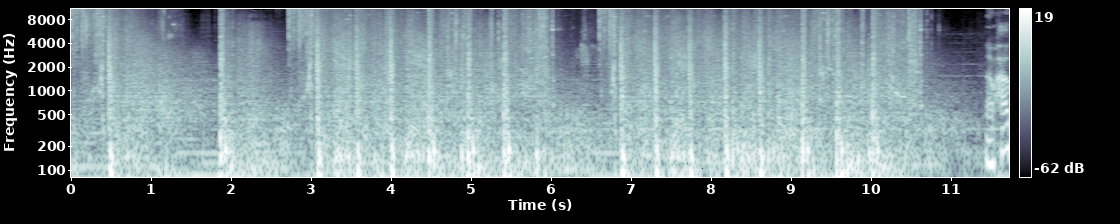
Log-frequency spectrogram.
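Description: An energy gun fires rapid crackling electric bursts.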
